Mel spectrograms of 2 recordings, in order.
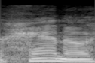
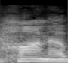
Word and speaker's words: Hannah: sons were serving as priest there it's where Hannah he said Hana but Hannah is the way we pronounce that we also pronounce it Shiloh and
